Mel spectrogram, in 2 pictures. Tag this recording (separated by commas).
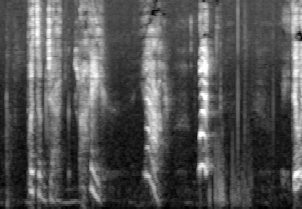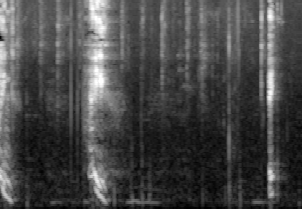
Domestic animals, Speech, Bird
